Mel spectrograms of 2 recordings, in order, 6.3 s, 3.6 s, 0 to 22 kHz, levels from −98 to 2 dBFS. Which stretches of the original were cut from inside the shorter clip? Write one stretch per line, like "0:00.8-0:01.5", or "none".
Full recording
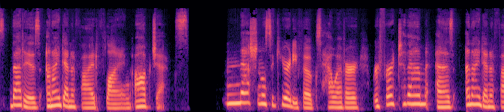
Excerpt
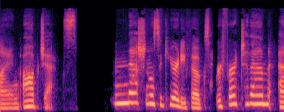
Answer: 0:04.0-0:04.6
